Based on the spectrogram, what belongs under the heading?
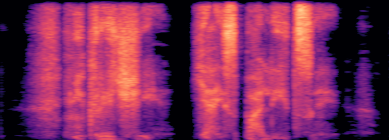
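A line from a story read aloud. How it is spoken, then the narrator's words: Whisper in the ear. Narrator (Russian): прошептал он ей на ухо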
